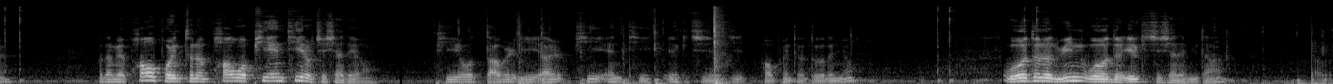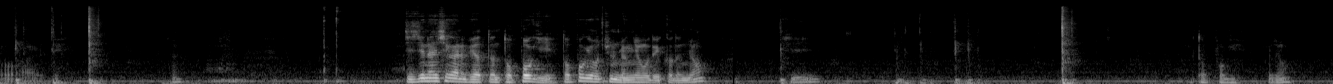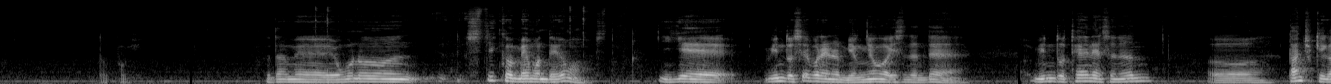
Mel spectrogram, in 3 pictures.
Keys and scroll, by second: 4.1-7.0 typing, 7.1 Return, 12.5 super+r, 12.9-14.4 typing, 21.1-23.4 typing, 23.9 Return.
